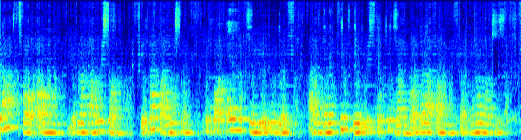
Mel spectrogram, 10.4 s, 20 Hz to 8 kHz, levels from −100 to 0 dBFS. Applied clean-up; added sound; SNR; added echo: neural separator model SepFormer DNS4.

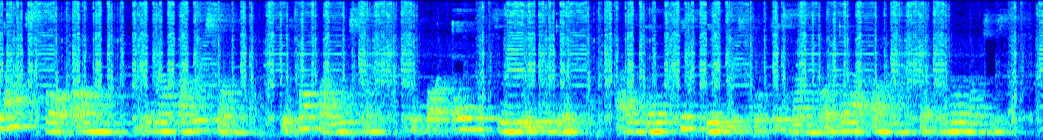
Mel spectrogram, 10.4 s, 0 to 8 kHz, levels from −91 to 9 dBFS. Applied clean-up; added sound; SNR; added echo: none; Printer; 8 dB; reverberation time 1.0 s.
